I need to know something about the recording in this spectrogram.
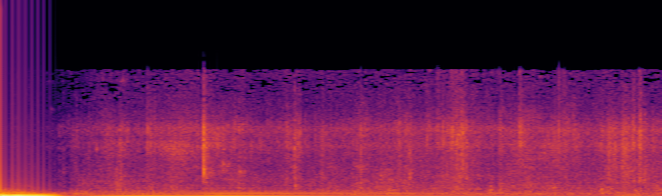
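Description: Electric keyboard in a small church sounding a chord at the very start, then a single held low bass note that slowly fades away.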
